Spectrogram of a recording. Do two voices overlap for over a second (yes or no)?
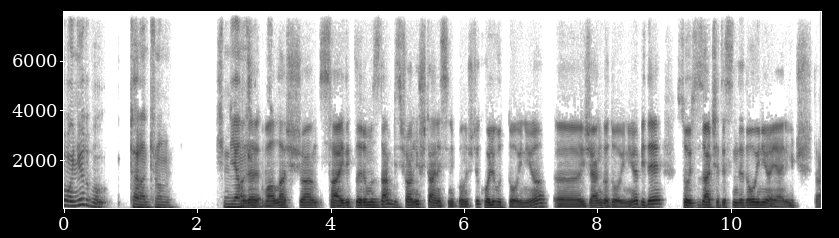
no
